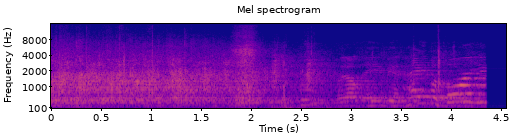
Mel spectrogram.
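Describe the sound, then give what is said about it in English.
A church audience applauds during a morning worship service. The steady wash of clapping gives way to tonal music that carries on briefly before cutting off. “Give the Lord a hand this morning, and you may be seated.”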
